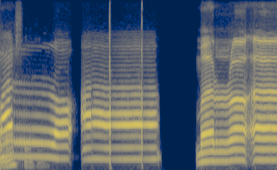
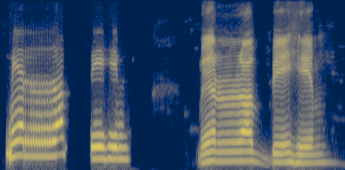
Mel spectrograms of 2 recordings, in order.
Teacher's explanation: Saat bertemu dengan ro itu dibacanya melebur tanpa dengung. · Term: idgham bila gunnah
